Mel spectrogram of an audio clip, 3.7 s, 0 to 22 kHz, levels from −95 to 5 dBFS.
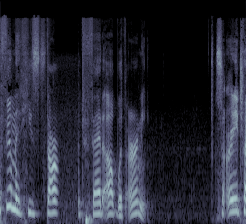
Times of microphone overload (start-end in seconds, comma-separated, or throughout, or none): none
